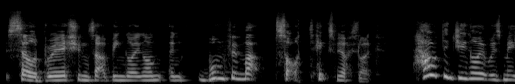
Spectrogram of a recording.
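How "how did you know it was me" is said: higher, louder indignant question; mock McGonagall. McGonagall asking Dumbledore how he recognised her, indignant. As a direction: voice her put-out surprise.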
